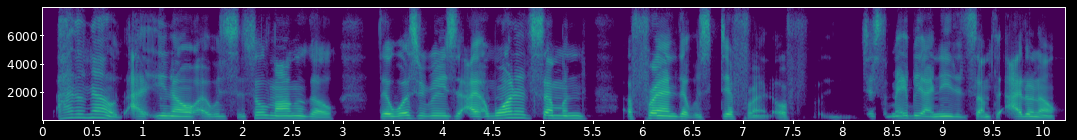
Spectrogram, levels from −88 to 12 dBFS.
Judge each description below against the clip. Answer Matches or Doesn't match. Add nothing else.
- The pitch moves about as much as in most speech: Matches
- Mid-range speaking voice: Matches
